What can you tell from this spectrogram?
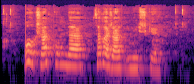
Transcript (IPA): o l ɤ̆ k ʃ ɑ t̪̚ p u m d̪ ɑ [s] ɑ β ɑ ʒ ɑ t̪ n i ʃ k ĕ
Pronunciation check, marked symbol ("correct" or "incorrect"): correct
